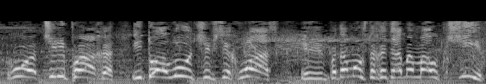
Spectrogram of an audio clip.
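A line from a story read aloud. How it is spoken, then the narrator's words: Shouted. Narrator (Russian): крикнул он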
